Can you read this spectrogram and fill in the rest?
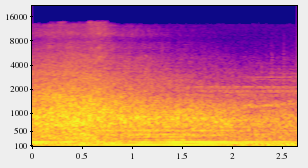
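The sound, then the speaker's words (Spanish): A car engine roars loudly as the driver floors the accelerator to flee from a crossroads, holding a steady, throaty drone with deep rumbling tones before easing off slightly toward the end as it pulls away. No voices. “El futbolista se sube a otro coche estratégicamente aparcado en un cruce de caminos pisa el acelerador a fondo y desaparece del lugar a toda prisa.”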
